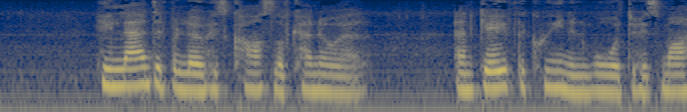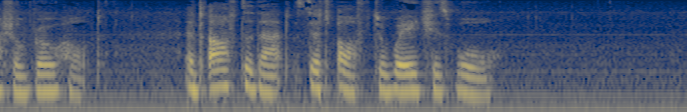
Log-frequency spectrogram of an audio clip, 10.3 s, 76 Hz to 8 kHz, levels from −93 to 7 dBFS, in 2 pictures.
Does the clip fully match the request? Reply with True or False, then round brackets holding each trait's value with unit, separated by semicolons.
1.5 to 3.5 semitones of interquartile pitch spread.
True (2.4 semitones)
